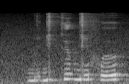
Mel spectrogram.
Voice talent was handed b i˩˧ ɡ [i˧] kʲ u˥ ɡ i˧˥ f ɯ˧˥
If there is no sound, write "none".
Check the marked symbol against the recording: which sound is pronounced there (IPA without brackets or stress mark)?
i˧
